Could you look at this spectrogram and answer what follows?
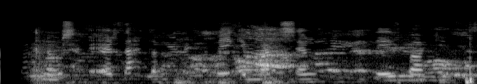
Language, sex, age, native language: Icelandic, female, 14, Icelandic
